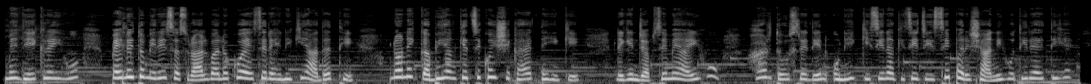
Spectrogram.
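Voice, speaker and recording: Woman as a high-voiced, sensible young daughter-in-law. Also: a little fast, dark tone, faint music behind, natural voice. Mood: firm, reflective. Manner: earnest, reasoning. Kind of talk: Hindi cartoon story dialogue.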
